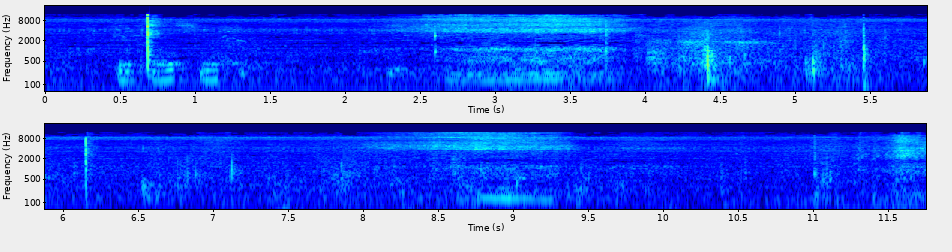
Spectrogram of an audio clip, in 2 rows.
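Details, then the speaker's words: Person recorded snoring: soft, irregular rattling snores with hissing breaths, about 16 a minute, in a quiet room with occasional clicks. "Yeah, I'm recording him snoring."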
